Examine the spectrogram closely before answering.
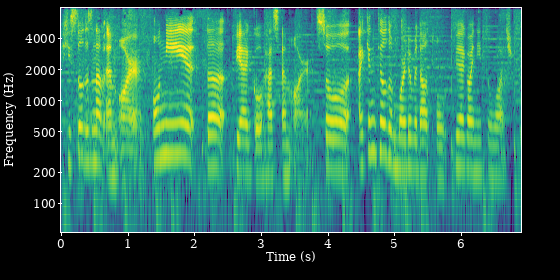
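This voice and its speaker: A woman speaks at a moderate pace with clear music in the background. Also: medium pitch for a woman, lively intonation, hardly any pauses. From Philippines. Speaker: Twitch streamer, gamer. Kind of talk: casual gaming stream commentary. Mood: playful, dramatic frustration. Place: home room.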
